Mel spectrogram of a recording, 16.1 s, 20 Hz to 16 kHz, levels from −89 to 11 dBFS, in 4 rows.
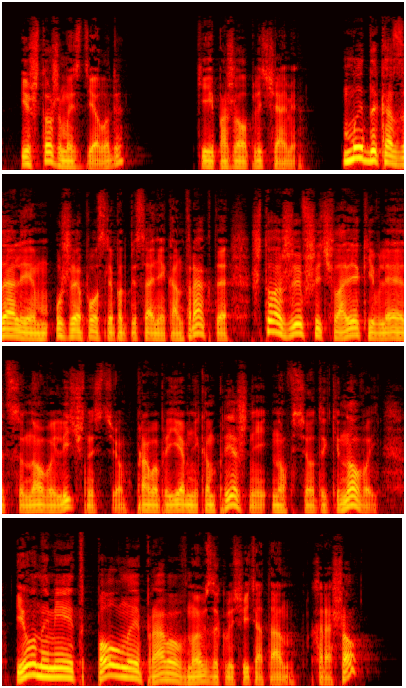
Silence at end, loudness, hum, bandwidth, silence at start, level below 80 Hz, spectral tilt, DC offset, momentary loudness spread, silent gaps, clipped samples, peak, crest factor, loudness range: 0.45 s; -24 LUFS; none; 12 kHz; 0.2 s; -40 dBFS; -7 dB/octave; under 0.1%; 11 LU; none; under 0.1%; -4 dBFS; 20 dB; 5 LU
